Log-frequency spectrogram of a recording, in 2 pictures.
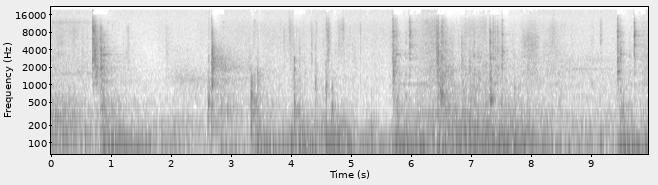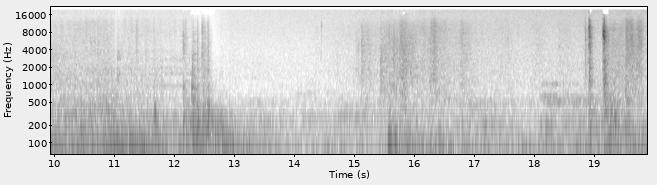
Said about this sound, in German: Rechts hinter der Glastür ist ein Fahrstuhl. Benutze ihn und fahre in das Erdgeschoss.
